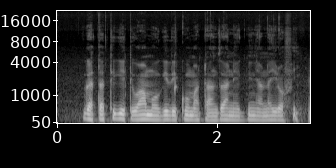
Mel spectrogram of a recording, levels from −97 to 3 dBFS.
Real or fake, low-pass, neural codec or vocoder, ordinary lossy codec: real; none; none; none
